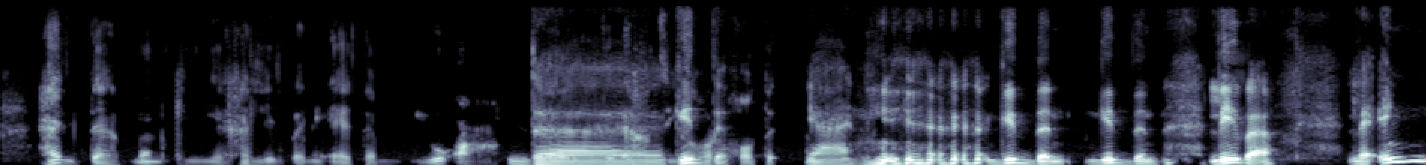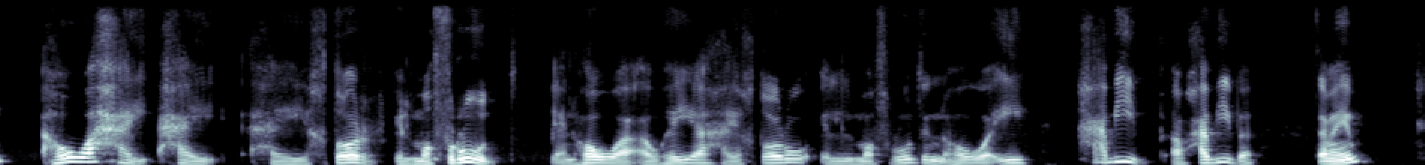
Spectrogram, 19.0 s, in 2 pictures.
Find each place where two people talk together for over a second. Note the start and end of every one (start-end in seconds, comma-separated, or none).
3.6-4.8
